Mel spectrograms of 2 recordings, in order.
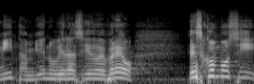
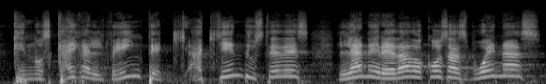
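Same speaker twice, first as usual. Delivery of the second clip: usual speaking voice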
